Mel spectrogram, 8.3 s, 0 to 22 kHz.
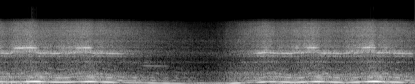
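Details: GAZ-31105 with TDI diesel revving: a high whistle rises and falls with each rev over the engine note. Turbocharger whistle, cause not pinned down.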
